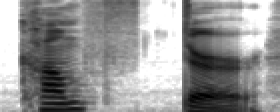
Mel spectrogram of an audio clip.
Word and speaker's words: comfortable: You have to do that comf sound. This is a native pronunciation. Comfortable, comfter. Now there, I do say the T sound, okay? So you can either say comfortable with the light D, or say comfortable, whatever is more comfortable for you.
